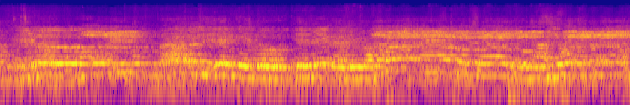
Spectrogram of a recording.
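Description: Women sing loudly and joyfully close by.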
